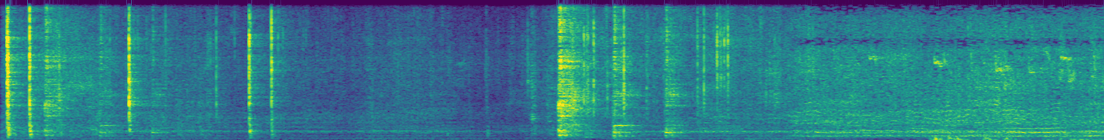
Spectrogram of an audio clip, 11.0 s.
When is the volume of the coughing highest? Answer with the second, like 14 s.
6 s.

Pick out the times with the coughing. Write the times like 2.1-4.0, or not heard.
0.4-2.2, 5.5-7.0.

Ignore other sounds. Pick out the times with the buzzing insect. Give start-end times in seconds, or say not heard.
0.0-10.9.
